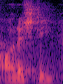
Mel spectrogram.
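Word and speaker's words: honesty: Therefore, इसलिए, we must always act with ऑनेस्टी, है ना, ऑनेस्टी यानी होता है ईमानदारी से, एच साइलेंट है, ऑनेस्टी नहीं बोलेंगे, है ना, ऑनेस्टी, काइंडनेस, दयालुता, एंड इंटेग्रिटी।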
